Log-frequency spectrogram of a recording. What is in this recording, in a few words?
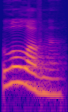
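"лолавны", Komi, female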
